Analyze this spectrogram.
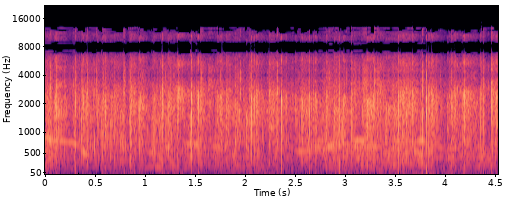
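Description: Audience applauding: many hands clapping at once, with a few faint voices mixed in.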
